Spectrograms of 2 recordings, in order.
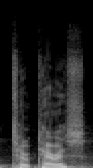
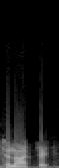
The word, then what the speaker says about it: Tanache: So the protagonist is Daniel Terrace. Is that right? Tanache. Oh, Tanache. Okay.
